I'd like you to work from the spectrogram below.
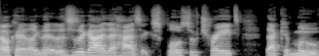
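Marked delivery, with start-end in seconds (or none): none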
